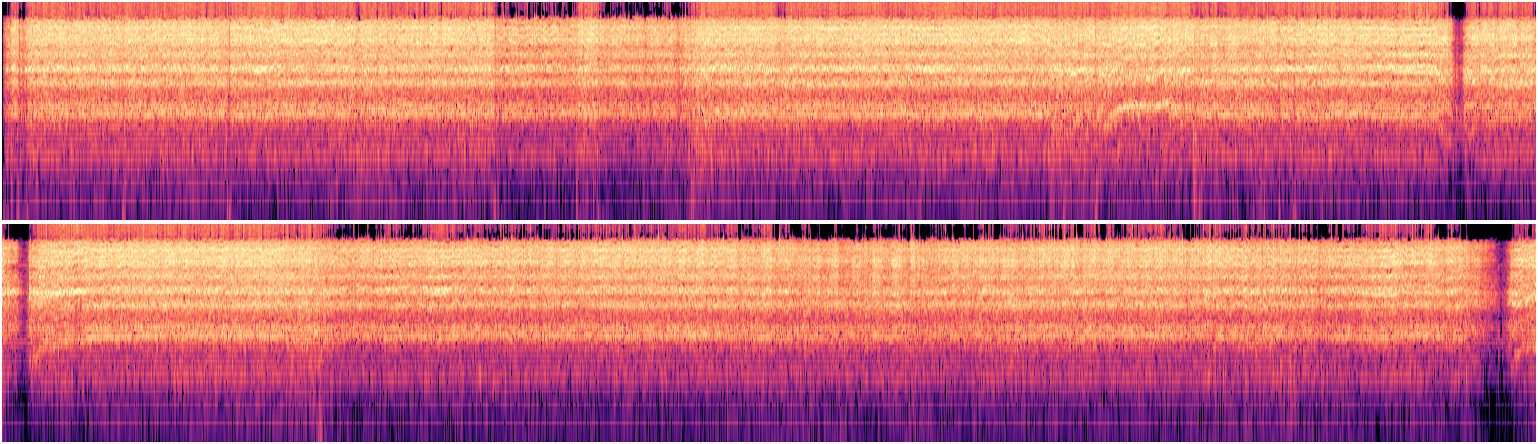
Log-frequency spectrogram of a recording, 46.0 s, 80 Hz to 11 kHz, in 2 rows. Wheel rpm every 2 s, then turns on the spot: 230, 230, 230, 230, 230, 230, 230, 230, 240, 220, 190, 140, 230, 230, 220, 230, 230, 220, 220, 230, 230, 220, 130.
none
